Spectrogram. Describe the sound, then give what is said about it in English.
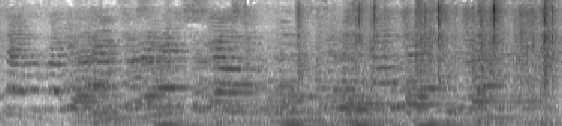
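A group of children makes rhythmic clip-clop sounds imitating a galloping horse, a steady patter of taps and voiced beats running for a few seconds amid lively group noise. “It will be your job to make the sound of a horse galloping.”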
